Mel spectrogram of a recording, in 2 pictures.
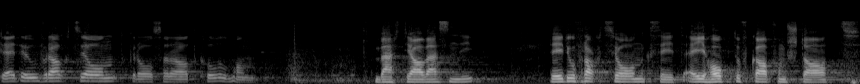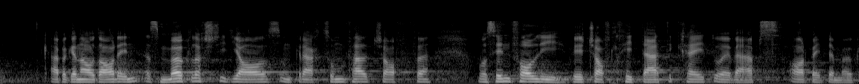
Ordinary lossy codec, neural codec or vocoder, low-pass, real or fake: none; none; none; real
